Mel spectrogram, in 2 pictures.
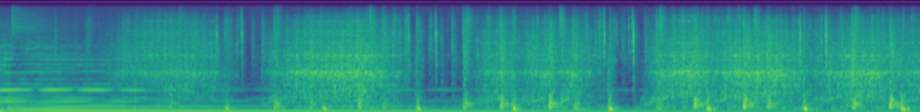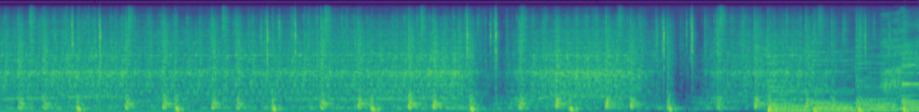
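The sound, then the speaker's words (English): A sewing machine stitches cloth in a fast, steady, rhythmic clatter that runs unbroken through the whole clip, with a constant mechanical hum beneath the stitching. “A sewing machine was I. I'd go up and down over and over again and watch the cloth stitch by.”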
